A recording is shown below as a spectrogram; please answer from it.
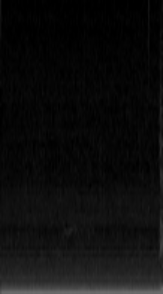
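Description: Steady electrical mains hum: a low buzz with a ladder of overtones that stays unchanged throughout.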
